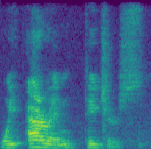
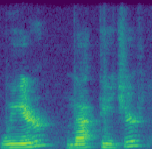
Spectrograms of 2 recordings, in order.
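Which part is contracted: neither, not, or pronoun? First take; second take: not; pronoun. First: The verb and not are joined as aren't. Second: The pronoun and verb are joined as we're. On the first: "O también puedo decir" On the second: "Primera contracción"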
